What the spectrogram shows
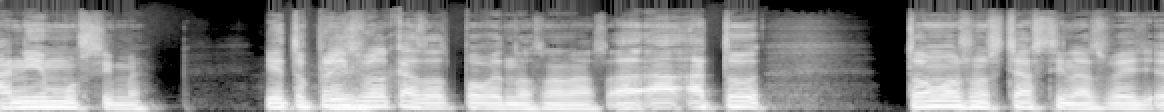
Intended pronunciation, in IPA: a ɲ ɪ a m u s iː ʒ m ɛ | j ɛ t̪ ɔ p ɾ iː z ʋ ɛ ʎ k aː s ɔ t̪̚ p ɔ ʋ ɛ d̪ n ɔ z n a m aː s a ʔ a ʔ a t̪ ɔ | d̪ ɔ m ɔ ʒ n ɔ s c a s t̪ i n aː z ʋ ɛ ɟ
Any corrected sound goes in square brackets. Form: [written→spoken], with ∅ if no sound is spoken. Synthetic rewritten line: a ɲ ɪ [a→ɛ] m u s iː [ʒ→∅] m ɛ | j ɛ t̪ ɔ p ɾ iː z ʋ ɛ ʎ k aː [s→z] ɔ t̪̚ p ɔ ʋ ɛ d̪ n ɔ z n a [m→n] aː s a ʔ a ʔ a t̪ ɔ | [d̪→t̪] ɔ m ɔ ʒ n ɔ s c a s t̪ i n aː z ʋ ɛ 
